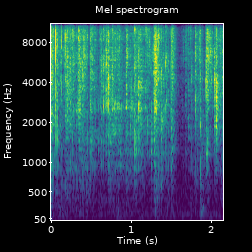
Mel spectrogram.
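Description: Foil wrapper of a Pokémon trading-card booster pack crinkling as it is handled and opened and the cards are pulled out.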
